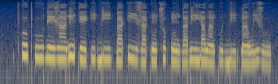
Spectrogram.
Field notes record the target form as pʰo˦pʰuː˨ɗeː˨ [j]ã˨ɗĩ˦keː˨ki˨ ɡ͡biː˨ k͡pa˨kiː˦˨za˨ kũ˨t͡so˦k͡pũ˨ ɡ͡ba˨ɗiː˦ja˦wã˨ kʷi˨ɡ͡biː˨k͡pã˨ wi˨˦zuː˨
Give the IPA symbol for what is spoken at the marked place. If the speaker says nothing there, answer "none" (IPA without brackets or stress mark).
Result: ɣ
